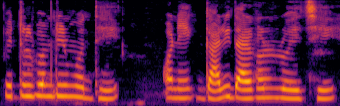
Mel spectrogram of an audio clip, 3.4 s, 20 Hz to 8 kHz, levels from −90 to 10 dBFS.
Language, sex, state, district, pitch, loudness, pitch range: Bengali, female, West Bengal, Cooch Behar, 255 Hz, -15 LUFS, 240-300 Hz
